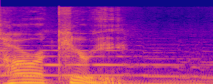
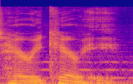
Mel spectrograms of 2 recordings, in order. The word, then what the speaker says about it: harakiri: suicide or seppuku was harakiri was often mispronounced as harry kerry it means to impale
